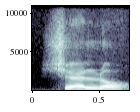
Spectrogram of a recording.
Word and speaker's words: hielo: abantes nativos de español en algunas zonas dialectales de la América Latina también no se dice hielo sino como yelo o hielo o hielo existe variedad de esta pronunciación en vez de dec hielo Cómo se dice yelo yelo o yelo o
